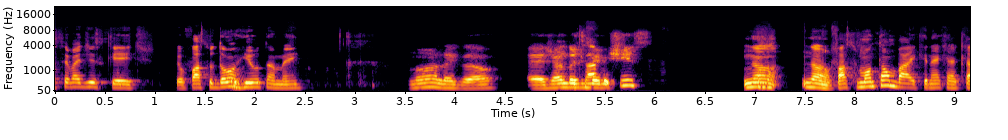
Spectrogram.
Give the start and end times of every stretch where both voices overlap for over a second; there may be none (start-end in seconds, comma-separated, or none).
none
